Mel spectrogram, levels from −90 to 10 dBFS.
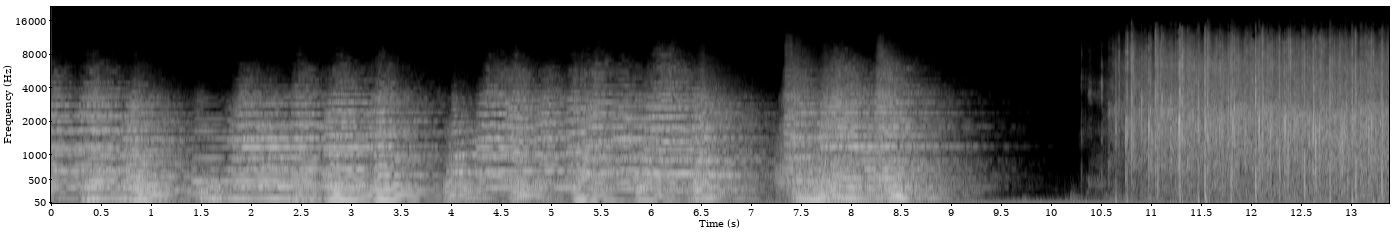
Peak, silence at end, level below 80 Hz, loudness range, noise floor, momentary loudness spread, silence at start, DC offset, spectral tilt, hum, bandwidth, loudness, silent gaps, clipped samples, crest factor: -4 dBFS; 0 s; -42 dBFS; 6 LU; -56 dBFS; 10 LU; 0 s; 0.4%; -5.5 dB/octave; none; 13.5 kHz; -22 LUFS; none; under 0.1%; 18 dB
